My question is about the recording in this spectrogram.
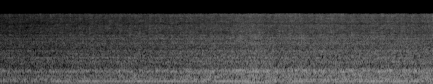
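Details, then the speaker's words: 1993 Buick V6 that starts fine but falls on its face on acceleration, no codes; put in gear under light load, it labours with an uneven, lumpy beat while the O2 reading sticks lean: rough running under load. "Sounds like crap, but Yeah, it's trying. It's trying."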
